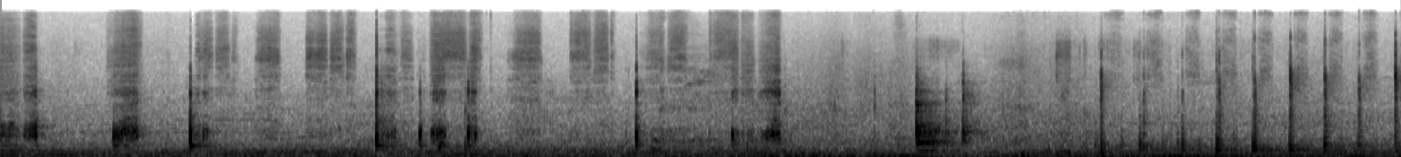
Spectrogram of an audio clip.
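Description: Chalk scratching and tapping on a blackboard in short strokes as lines are drawn and a profile is shaded with hatching; the strokes come in a quick, even run over the last few seconds.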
